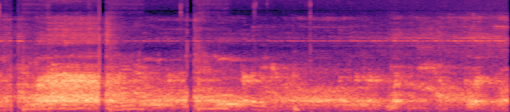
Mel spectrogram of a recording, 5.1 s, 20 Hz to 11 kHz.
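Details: Howler monkey recorded on 20 March 2014: a loud, deep roaring howl swells strongest in the first second, then carries on rougher and lower for several seconds, broken by sharp knocks from handling.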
